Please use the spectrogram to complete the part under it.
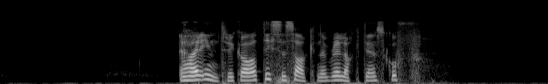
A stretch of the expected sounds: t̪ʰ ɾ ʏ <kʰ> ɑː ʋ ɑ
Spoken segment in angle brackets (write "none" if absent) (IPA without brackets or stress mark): k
